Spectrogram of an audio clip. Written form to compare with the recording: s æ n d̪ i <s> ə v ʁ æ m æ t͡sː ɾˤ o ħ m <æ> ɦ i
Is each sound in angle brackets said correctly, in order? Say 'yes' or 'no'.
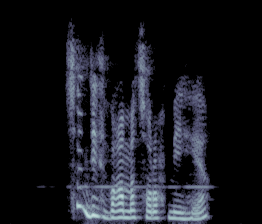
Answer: no, no

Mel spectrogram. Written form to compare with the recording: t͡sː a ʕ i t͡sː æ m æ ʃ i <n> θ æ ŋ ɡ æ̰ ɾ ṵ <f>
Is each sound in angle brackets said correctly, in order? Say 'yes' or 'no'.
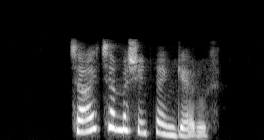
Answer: yes, no

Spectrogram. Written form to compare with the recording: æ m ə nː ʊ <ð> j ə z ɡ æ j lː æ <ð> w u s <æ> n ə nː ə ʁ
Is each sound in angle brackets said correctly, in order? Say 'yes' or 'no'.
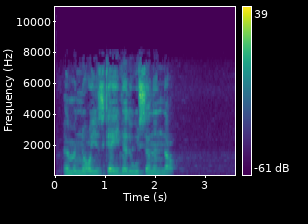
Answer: no, yes, yes

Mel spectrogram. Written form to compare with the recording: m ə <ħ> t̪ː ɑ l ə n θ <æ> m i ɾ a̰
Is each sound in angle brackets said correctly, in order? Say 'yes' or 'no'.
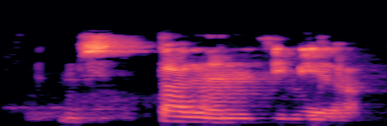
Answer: no, no

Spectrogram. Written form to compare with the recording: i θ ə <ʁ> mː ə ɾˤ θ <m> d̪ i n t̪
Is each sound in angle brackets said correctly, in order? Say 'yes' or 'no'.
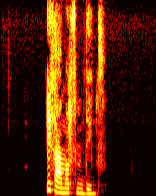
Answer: no, yes

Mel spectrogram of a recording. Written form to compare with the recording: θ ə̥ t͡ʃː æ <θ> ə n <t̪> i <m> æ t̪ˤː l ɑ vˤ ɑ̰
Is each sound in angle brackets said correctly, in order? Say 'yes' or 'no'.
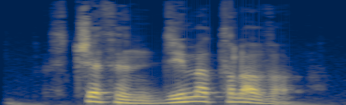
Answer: yes, no, yes

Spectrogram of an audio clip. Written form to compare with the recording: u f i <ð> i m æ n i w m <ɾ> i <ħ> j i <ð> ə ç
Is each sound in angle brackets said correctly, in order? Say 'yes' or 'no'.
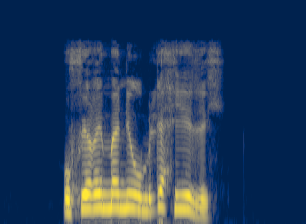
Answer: no, no, yes, yes

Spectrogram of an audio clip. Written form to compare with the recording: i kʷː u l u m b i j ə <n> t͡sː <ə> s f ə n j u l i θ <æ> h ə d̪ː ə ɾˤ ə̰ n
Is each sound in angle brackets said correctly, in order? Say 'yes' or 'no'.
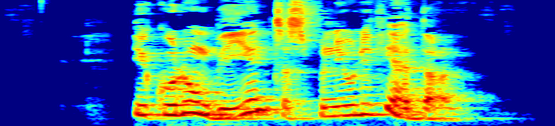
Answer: yes, yes, no

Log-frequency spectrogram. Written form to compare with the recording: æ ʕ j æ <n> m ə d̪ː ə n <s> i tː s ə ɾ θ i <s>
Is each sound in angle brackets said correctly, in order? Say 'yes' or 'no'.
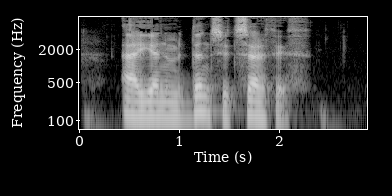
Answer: yes, yes, no

